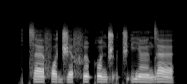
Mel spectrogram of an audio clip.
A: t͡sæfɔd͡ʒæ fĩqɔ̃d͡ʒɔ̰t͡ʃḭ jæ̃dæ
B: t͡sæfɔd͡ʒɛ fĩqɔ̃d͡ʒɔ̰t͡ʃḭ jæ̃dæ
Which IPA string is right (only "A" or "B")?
B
